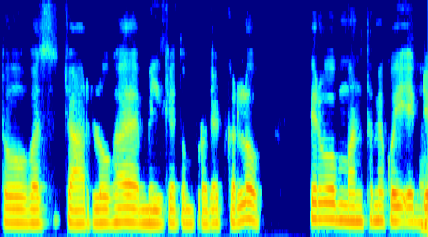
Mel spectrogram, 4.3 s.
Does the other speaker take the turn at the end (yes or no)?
no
